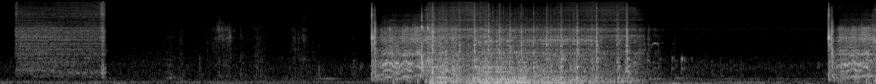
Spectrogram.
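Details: 1974 Ford Galaxie 500 that sat two decades, after a new rotor restored spark: starter cranks, engine catches a couple of seconds then stumbles out, as if starving for fuel, running only off the accelerator pump squirts.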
